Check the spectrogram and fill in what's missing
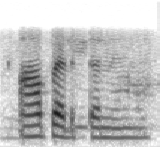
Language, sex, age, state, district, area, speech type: Telugu, female, 30-45, Andhra Pradesh, East Godavari, rural, conversation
